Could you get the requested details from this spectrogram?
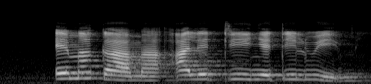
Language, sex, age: Swati, female, 22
